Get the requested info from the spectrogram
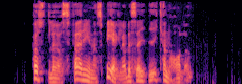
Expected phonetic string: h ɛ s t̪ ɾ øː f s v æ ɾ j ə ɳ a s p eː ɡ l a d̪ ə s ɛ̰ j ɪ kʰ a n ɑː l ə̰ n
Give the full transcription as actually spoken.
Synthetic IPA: h œ s t̪ l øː v s f æ ɾ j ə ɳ a s p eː ɡ l a d̪ ə s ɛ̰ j ɪ kʰ a n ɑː l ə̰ n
